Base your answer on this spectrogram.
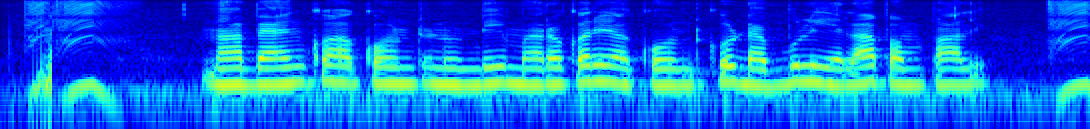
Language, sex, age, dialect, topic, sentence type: Telugu, female, 18-24, Southern, banking, question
